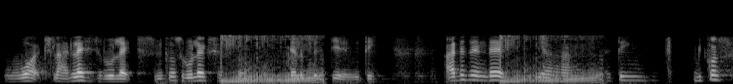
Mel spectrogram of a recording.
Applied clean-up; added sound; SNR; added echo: neural mask model RNNoise.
